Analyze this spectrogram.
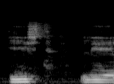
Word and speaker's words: Ixtlilxochitl: So the X makes a sh sound in this case. Some people might go ha, but Ixtlilxochitl.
